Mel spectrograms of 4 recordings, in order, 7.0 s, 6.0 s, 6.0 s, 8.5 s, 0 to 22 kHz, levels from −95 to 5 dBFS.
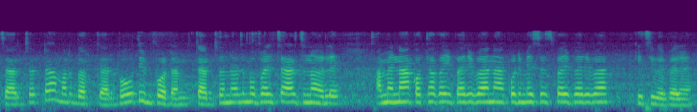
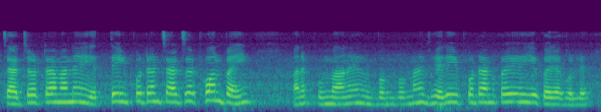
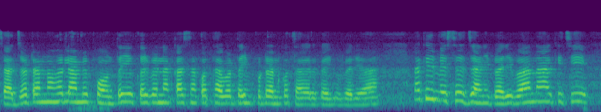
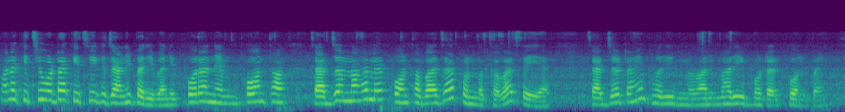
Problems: constant background noise, continuous background conversations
